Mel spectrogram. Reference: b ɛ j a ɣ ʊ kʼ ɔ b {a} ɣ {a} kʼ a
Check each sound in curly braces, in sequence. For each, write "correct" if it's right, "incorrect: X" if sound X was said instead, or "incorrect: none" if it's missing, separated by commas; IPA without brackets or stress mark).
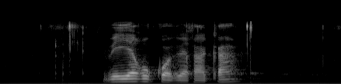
incorrect: ɛ, correct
